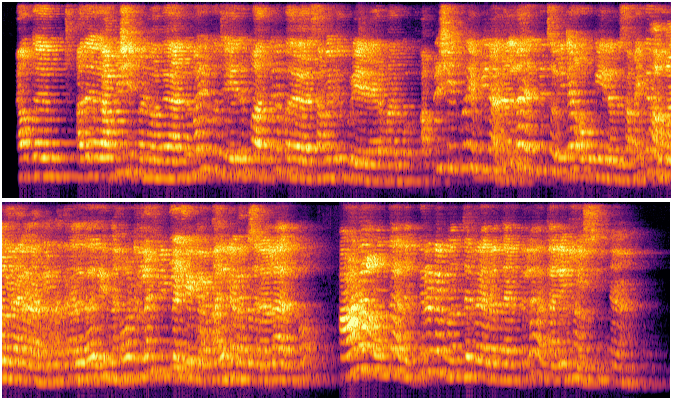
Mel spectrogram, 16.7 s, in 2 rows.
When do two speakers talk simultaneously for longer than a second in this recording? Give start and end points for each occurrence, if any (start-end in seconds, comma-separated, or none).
8.2-9.6, 10.2-11.7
